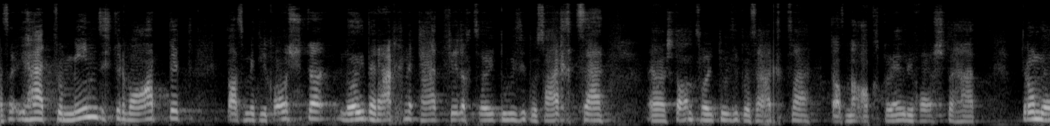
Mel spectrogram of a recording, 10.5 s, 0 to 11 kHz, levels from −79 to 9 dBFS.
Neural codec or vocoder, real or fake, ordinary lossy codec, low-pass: codec, 44.1 kHz, 2.6 kbps, DAC; fake; none; 9.9 kHz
